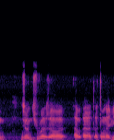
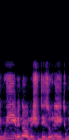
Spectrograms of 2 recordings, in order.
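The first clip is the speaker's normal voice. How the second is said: high, imitated flustered excuse; mock pleading apology; 8 semitones higher than usual. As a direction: plead sorry in someone else's higher voice. Mime des excuses embarrassées. (excuses suppliantes imitées, voix aiguë)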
